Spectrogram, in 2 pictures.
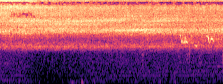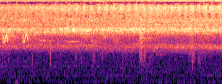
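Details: Cicadas in a dry dipterocarp forest in the dry season, a dense, steady, high buzzing chorus that runs throughout, with a few faint short chirps of other callers mid-clip and wind in the background.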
